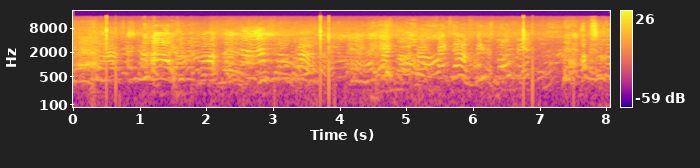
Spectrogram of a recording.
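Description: Many children's voices chattering and calling at once, high-pitched and overlapping without a break, with a few sharp clicks among them.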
